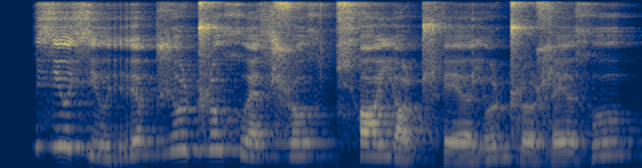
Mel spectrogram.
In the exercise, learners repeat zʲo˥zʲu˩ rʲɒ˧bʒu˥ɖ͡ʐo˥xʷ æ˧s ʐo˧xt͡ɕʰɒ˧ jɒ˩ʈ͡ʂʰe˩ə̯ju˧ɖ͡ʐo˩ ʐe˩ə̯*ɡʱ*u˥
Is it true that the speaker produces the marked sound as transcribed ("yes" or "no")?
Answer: no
